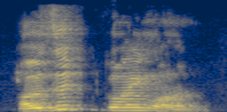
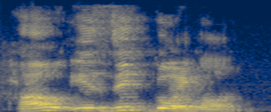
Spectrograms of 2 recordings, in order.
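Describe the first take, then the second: First: How and is are joined into how's. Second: How and is are said as separate words. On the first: The speaker calls it right. "We have to pronounce how's it going on" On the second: The speaker calls it wrong. "we don't have to pronounce like how is it going on"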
